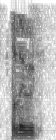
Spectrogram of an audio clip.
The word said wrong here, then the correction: Blut: Just long U rather than a short U.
